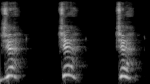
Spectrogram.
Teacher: See how each one of those sounds stops instead of a continuous sound like ah that can go on until the end of our breath? So J is a consonant. It's voiced and it's stopping.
